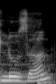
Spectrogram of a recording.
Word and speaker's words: Luzern: Finally, the last place that I can never stop talking about is Luzern. This is how it is pronounced the German way, being located at the German-Swiss side.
